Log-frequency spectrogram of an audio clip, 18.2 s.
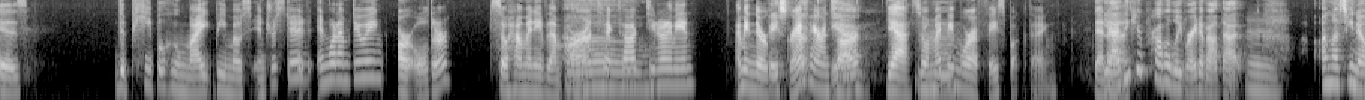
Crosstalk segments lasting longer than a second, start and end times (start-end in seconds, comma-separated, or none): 7.5-8.8, 10.2-11.5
